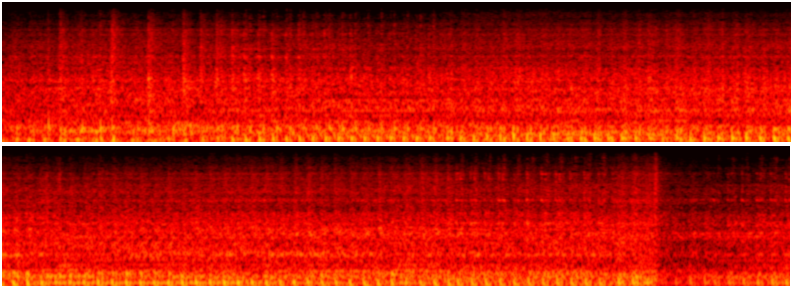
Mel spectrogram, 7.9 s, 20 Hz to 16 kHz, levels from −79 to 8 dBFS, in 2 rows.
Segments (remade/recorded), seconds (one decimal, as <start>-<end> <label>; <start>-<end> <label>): 0.0-1.2 remade; 1.2-2.2 recorded; 2.2-6.2 remade; 6.2-7.0 recorded; 7.0-7.5 remade; 7.5-7.9 recorded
